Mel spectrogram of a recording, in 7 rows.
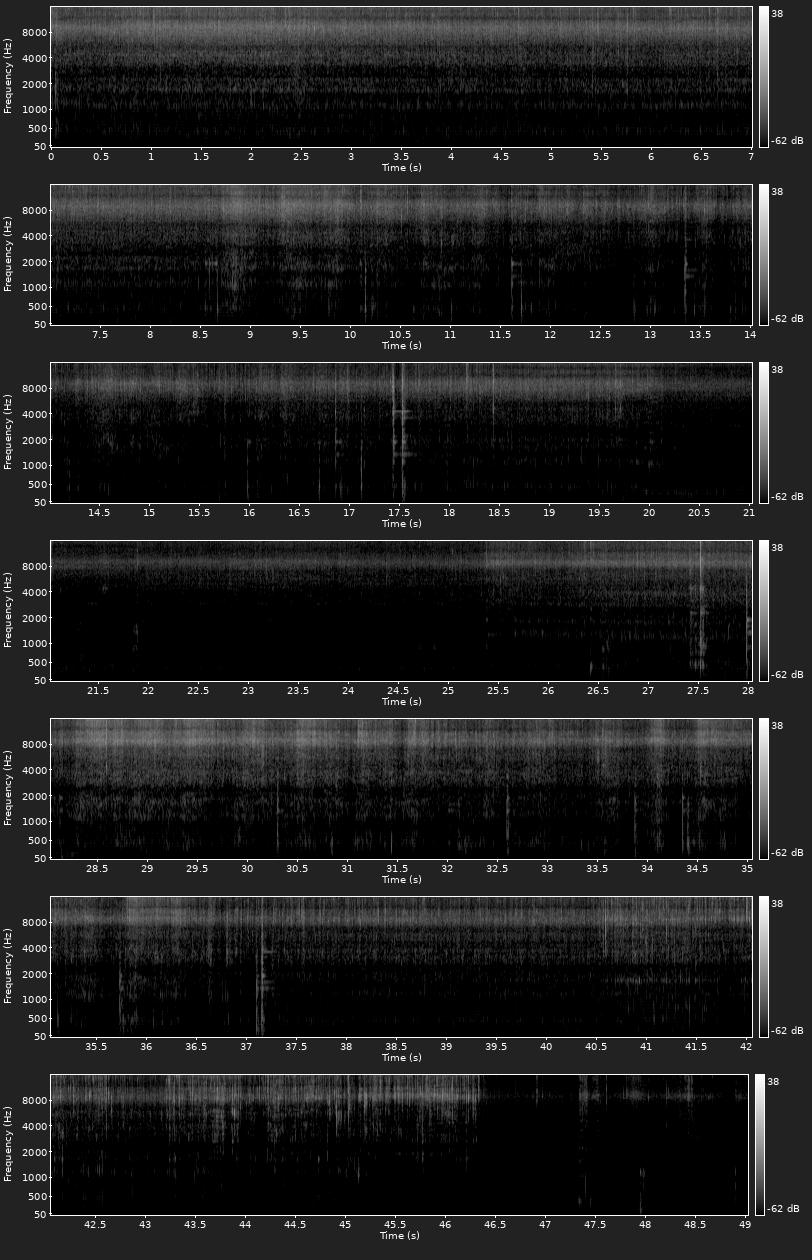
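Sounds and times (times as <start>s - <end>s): faint sizzling in a pot: 0.0s - 46.5s.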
